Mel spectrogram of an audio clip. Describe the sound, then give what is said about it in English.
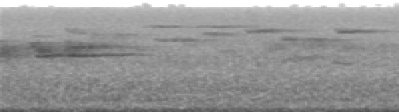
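Faint birdsong of robins singing in woodland, thin high whistled phrases over a steady low rumble of outdoor background noise, with no voices present. “I can hear robins, mostly.”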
